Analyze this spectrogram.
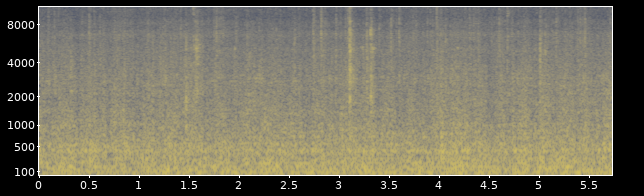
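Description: Cab of a ČSD class 423.0 steam tank locomotive on the move: a steady rumble and hiss with a few sharp clanks, the loudest about three seconds in.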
